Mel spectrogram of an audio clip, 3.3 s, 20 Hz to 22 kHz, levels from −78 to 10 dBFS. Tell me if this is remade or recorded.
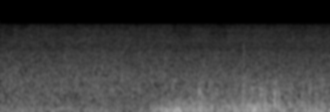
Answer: recorded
